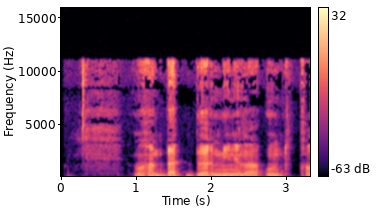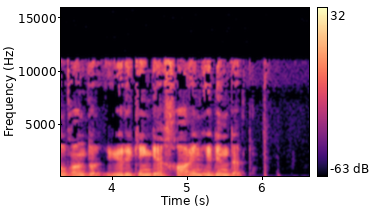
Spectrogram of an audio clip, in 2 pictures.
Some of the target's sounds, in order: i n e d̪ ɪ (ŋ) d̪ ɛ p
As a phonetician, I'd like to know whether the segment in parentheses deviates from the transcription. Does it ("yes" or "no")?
no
